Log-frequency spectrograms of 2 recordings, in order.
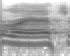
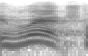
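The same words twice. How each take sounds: First: "wrench" said as "ranch", with the open a of cat; the misheard ranch. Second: "wrench" said with the short e of bed, like the tool; the correct wrench. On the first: Instructor repeats the word he misheard from Mark, as "ranch". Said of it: "it's not a wrench". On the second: Instructor corrects himself to the tool "wrench". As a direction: give "wrench" a clean short e sound, not ranch. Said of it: "it's a wrench". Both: Shown as a demonstration.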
